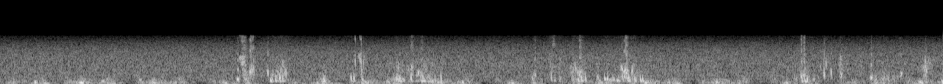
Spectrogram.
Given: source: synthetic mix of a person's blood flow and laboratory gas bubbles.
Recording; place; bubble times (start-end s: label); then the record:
Doppler ultrasound of blood flow; precordium
2.35-2.95 s: bubbles
3.18-3.31 s: bubbles
3.48-3.68 s: bubbles
3.85-4.44 s: bubbles
5.31-5.39 s: bubbles
5.48-5.90 s: bubbles
5.95-6.47 s: bubbles
7.93-8.35 s: bubbles
8.38-8.46 s: bubbles
8.67-9.04 s: bubbles
9.19-9.35 s: bubbles
From the record:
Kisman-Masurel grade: 223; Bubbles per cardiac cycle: several, 3 to 8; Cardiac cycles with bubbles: 10 to 50%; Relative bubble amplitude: loud (0.450 to 0.775); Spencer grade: 2 (many but less than half of the cardiac periods contain bubble signals, singularly or in groups); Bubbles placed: anywhere in the cardiac cycle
